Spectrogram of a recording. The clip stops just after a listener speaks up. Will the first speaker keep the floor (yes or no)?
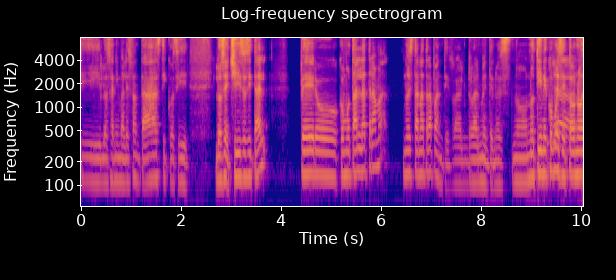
yes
